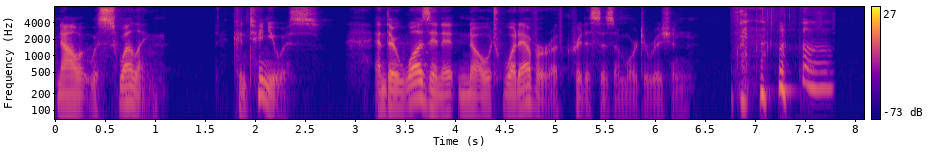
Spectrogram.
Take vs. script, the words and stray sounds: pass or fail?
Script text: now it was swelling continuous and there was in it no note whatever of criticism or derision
fail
